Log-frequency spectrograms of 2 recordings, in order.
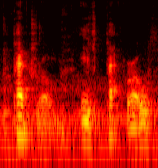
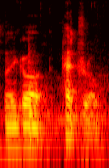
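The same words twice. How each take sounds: First: Half-hearted Cockney British impression; Cockney British accent. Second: Said in the usual way. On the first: Shown as a demonstration. Telling viewers how the British say it, light Cockney British accent. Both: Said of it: "My British accent's more of a Cockney sound".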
